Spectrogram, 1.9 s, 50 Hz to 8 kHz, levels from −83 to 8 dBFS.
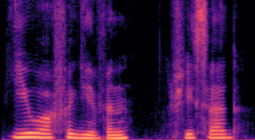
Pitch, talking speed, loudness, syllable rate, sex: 205 Hz, 155 wpm, -15 LUFS, 5.5 syllables/s, female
